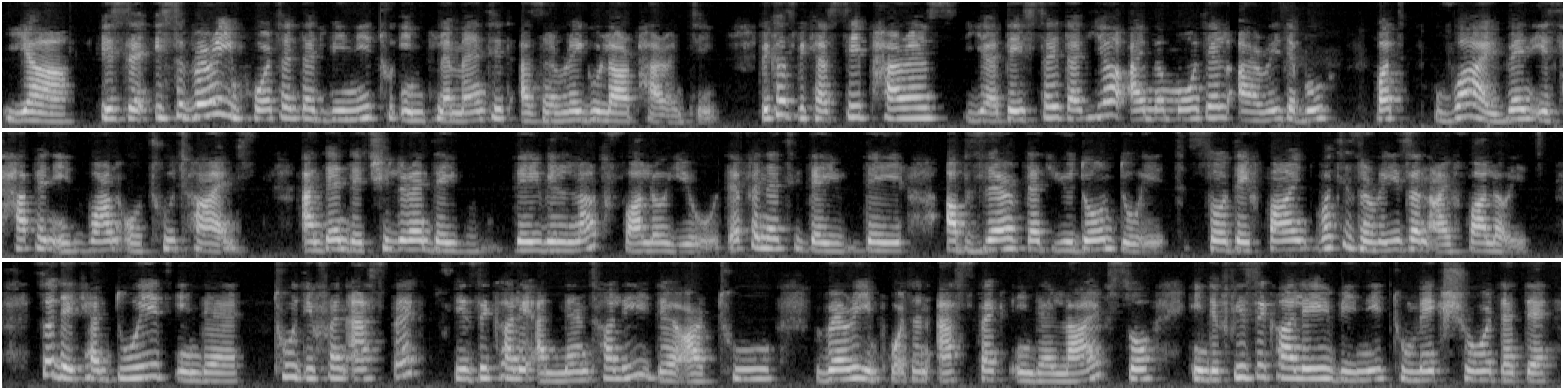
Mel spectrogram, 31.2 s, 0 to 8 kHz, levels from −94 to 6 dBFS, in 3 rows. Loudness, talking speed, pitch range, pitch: -23 LUFS, 205 wpm, 200-245 Hz, 225 Hz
